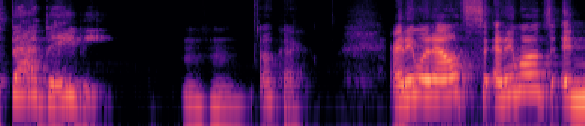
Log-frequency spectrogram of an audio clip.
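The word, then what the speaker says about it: Bhabie: law that it's bad barbie and she keeps saying bad baby okay look it's spelled b-h-a-d which is bad and then it's b-h-a-b-i-e there's no r this whole time her stupid-ass name was baby i thought it was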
